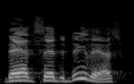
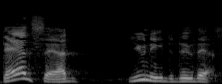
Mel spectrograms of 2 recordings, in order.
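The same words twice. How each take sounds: First: "Dad said" pushed out louder; stress on Dad said. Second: "Dad said" leaned on with weight; stress on Dad said. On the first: Boy relaying father's order to brother, louder stress on "Dad said". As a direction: land "Dad said" as the trump card. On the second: Younger brother invoking father to older brother, stress on "Dad said". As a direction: make "Dad said" carry the authority. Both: Retold or imitated. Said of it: "put it on that parenthetical statement".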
